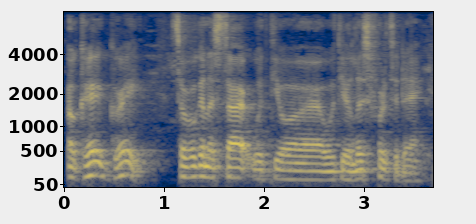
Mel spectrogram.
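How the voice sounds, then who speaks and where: A man's voice: on the low side, normal speed. Male host, interviewer, brief and to the point. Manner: brief, moves the talk along. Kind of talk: scripted interview questions.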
